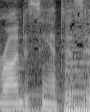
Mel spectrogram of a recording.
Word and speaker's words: DeSantis: Is it a short E or long E in the last name of the Republican gubernatorial candidate? Well, his wife says, everyone knows my husband Ron DeSantis is endorsed by President Trump.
